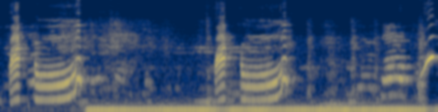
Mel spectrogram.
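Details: Desi Indian parrot from Punjab giving two bursts of rasping calls, each a cluster of rising harmonic notes about two seconds apart, then a rising whistle, with a steady low background hum.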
